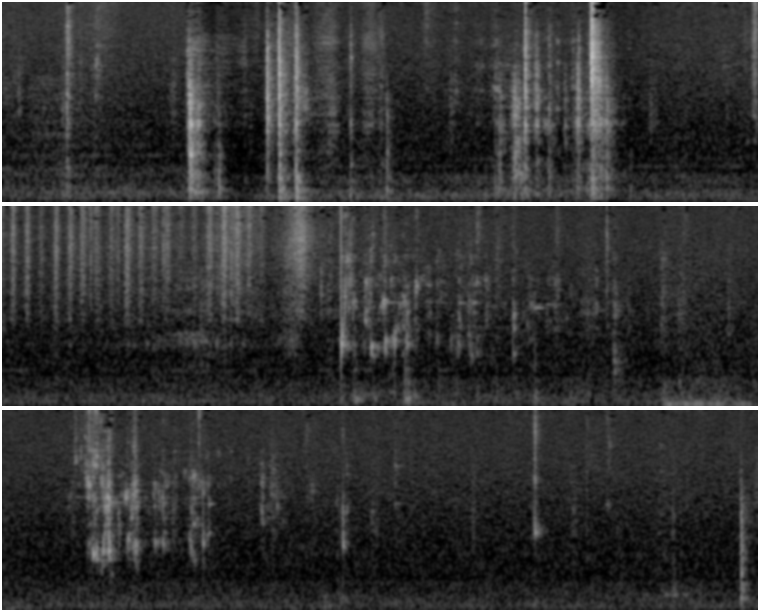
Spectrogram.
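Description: A few sharp knocks and clatter on a kitchen counter, then a drink poured from a glass bottle into a glass mug, trickling and glugging for a second or two, followed by light clinks of glass and dishes.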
